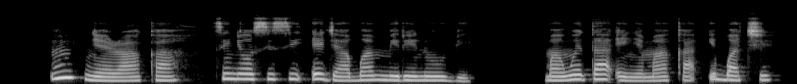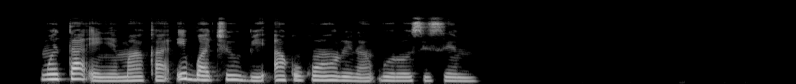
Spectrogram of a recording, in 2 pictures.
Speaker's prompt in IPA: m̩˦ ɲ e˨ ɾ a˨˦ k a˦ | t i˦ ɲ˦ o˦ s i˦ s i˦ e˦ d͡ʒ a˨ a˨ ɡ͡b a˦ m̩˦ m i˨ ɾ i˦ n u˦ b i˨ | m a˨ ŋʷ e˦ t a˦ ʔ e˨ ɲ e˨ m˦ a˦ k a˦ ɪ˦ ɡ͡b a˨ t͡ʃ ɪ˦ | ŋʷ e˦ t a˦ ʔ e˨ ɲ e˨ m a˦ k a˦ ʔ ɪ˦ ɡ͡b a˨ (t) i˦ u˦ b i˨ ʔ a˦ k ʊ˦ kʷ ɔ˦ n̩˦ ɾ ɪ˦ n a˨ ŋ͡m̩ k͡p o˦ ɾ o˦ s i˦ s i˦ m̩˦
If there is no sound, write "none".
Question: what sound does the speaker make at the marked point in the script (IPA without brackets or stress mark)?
t͡ʃ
